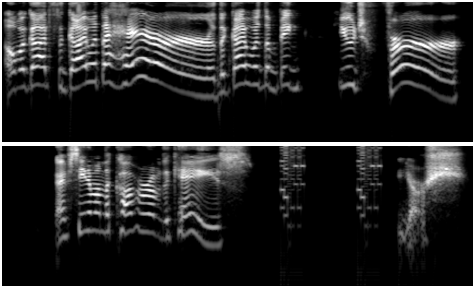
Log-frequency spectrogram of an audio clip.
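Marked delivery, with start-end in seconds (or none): 0.0-4.6 excited. Real, not acted. Excited fan reaction.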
